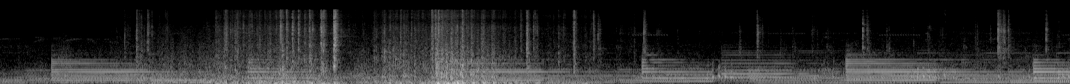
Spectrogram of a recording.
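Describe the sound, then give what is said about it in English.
Racing pigeons returning home coo steadily, their low, warbling calls overlapping and repeating for several seconds, with scattered sharp clicks and taps mixed in. No one is speaking. “And tomorrow morning, when the sun comes up, just 4 of their birds will finally make it home.”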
